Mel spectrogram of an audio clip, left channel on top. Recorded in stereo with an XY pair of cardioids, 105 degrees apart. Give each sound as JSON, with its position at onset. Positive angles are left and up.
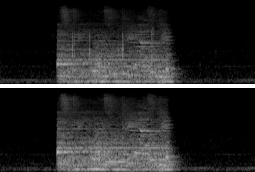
{"t": 0.6, "sound": "a bell", "azimuth_deg": -25, "distance_m": 1.0}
